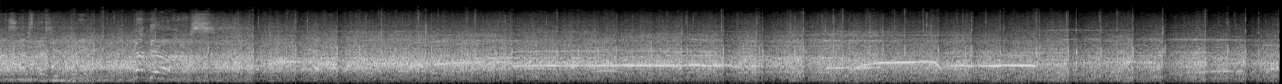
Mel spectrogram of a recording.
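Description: A band plays loudly live in a large echoing hall.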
